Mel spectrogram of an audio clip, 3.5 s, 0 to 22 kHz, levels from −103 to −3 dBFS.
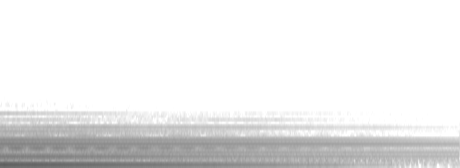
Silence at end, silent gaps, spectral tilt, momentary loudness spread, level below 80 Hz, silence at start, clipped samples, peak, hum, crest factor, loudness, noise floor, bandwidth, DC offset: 0 s; none; -13.5 dB/octave; 20 LU; -80 dBFS; 0 s; under 0.1%; -38 dBFS; none; 14 dB; -52 LUFS; -72 dBFS; 1.5 kHz; under 0.1%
